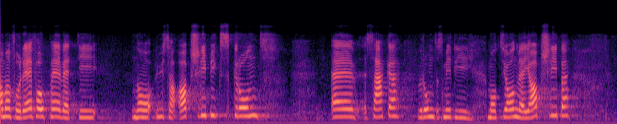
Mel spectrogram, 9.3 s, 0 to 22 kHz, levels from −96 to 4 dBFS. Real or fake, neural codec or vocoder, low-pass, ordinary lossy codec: real; none; 7.2 kHz; Opus, 16 kbps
